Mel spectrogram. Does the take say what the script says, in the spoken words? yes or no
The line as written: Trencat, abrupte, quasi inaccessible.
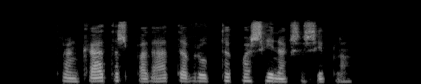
no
